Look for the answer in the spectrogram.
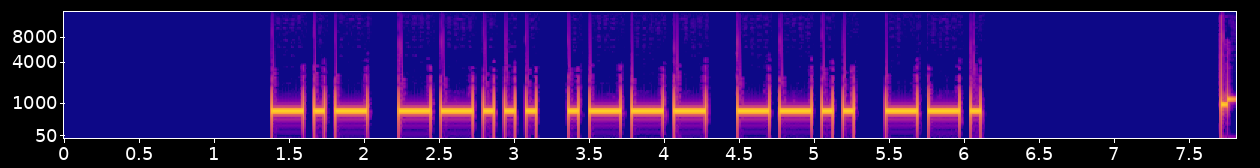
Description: Morse code, heard as a keyed tone, about 17 wpm, 700 Hz. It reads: K7JZG
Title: USA Call Signs Repeated 3x 17wpm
